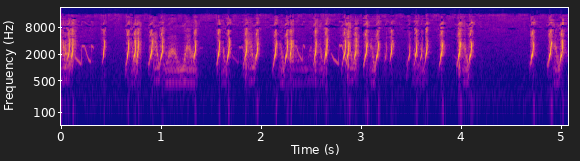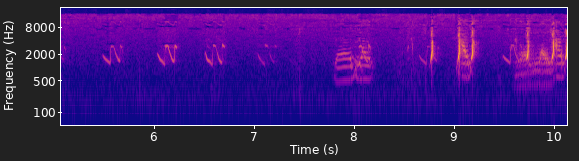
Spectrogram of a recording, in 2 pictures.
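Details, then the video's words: Common quail at night, a recording used for hunting, described as female: rapid runs of sharp triple notes, then a pause with soft slurred chirps, and a nasal buzzy phrase before the triplets resume. "batair ki awaz night batair sounds for hunting بیٹر کی آواز"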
